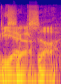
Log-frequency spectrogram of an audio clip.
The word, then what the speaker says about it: Bieksa: Caleb, you said Kevin Bieksa. Bieksa? Bieksa. Excuse me, Bieksa. Yeah, I said it wrong the first time, and then I realized I said it wrong.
